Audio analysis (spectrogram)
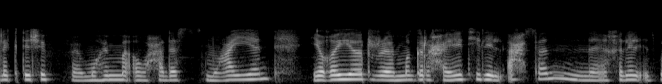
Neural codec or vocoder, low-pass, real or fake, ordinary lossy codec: none; 5.4 kHz; real; none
